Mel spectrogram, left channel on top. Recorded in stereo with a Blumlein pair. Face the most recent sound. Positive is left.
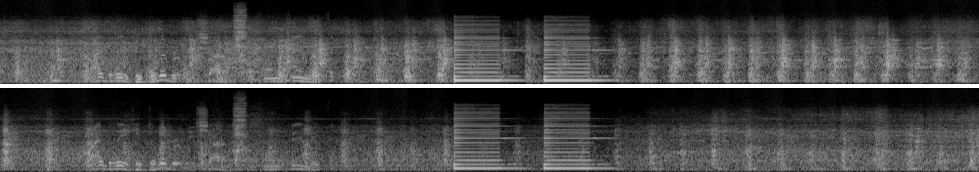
turn(degrees=5)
